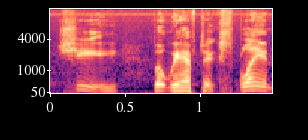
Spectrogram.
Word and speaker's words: Qi: else in North America, but it's pronounced Chi. That's right, Chi. But you don't say Chi even, you just say Chi? Yes. And why is that? Yeah, Chi is actually the pronunciation comes from Chinese, meaning energy or vital energy.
